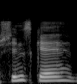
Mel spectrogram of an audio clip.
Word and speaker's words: Shinsuke: also Shinsuke, wobei ich jetzt wieder gelernt habe, das U spricht man also nicht, bei Asuka ja auch nicht.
